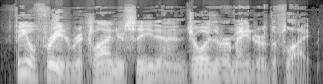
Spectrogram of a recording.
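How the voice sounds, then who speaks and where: A man putting on a polished airline captain's cockpit announcement to the passengers. The voice is bright and lively, rising and falling as it points out the sights. It sounds dry and close, with no room around it. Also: deep voice, fairly quick, husky, no echo, full character voice. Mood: polished, announcing. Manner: polished in-flight announcement delivery. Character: smooth adult male airline captain addressing passengers. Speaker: station promo announcer. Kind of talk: scripted parody promo.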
